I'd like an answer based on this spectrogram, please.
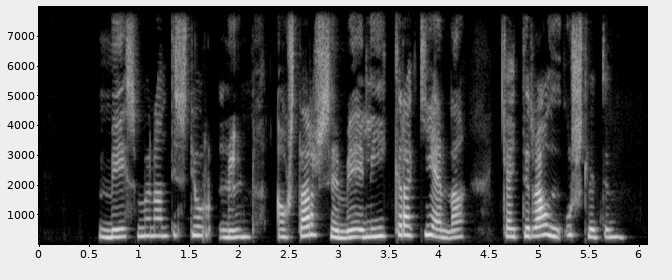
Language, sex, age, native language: Icelandic, female, 20-29, Icelandic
